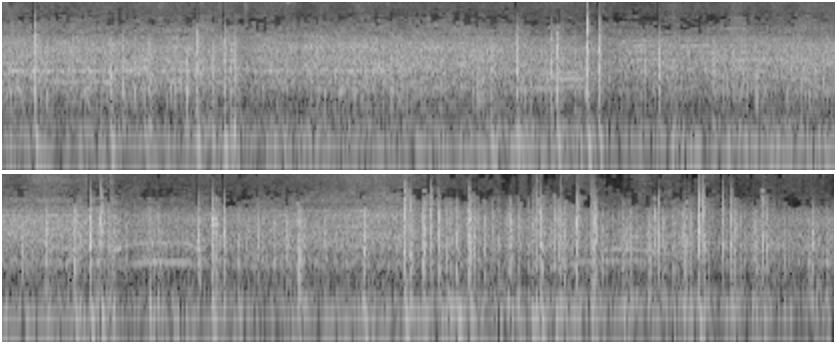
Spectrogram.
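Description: Aerial fireworks display: a dense, continuous barrage of crackling bursts over a deep, steady rumble of shell explosions.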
